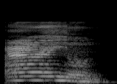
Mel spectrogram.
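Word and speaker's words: عين: And this is Ainun, Ainun. And the name is Ain, just as if you are pronouncing I or I, but the name is Ain in short form.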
